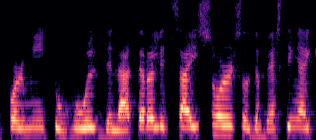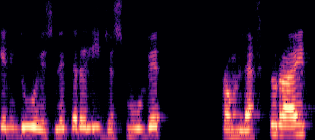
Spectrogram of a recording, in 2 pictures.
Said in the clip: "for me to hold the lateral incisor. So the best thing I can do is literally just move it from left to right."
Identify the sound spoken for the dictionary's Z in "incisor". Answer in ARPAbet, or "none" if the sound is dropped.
S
